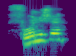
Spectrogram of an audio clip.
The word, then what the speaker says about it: funge: believe the national dish, is funge. Is that how you pronounce it? Am I correct? Yes, there? that's correct. Yes.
